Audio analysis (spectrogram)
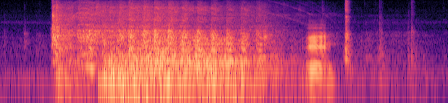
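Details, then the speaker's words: Suzuki APV / Mega Carry, just brought in unable to run: about two seconds of steady starter cranking, engine briefly catches then dies and goes quiet. "kita coba start a dia hidup terus dia mati Nah ini kan Coba lagi ya"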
